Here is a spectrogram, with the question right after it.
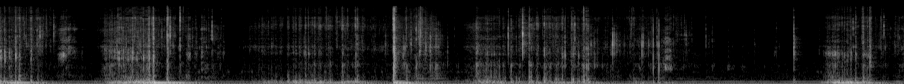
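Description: A solid white rectangular bar of soap is shaved with a utility knife blade held against its edge, and crisp flakes fall away. The sound is a run of dry, crunchy scraping and crackling strokes with sharp clicks and bright edges over a low rumble. The strokes swell and fade in bursts, with distinct snaps around the middle.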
